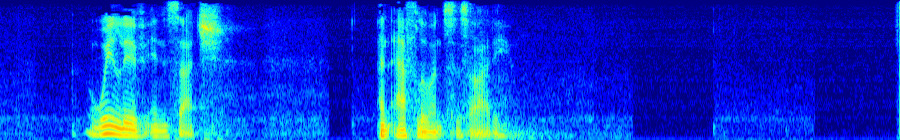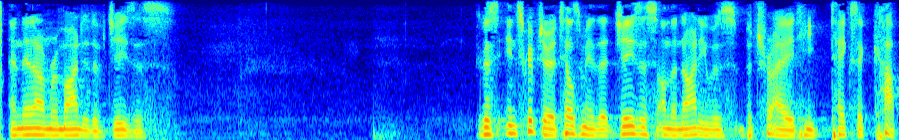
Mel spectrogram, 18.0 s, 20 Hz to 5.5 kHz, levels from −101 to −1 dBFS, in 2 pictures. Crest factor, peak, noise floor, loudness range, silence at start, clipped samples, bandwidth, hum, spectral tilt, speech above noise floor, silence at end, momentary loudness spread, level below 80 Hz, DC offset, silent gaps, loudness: 22 dB; -14 dBFS; -81 dBFS; 12 LU; 0.85 s; under 0.1%; 5.4 kHz; none; -7.5 dB/octave; 49 dB; 0 s; 13 LU; -60 dBFS; under 0.1%; none; -33 LUFS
